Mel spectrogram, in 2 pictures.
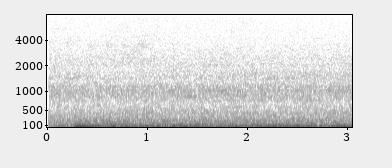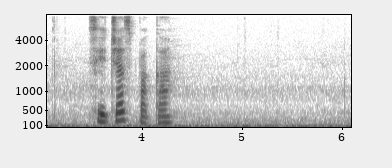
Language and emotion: Russian, neutral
